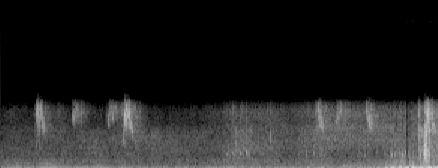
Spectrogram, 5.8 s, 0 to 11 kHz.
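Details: Up to ten parakeets at a Gulf Coast feeder near Houston, Texas, July 2021: clusters of brief scratchy descending chirps, then a loud clattering burst of noise near the end.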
